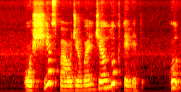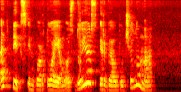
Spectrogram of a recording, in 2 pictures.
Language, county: Lithuanian, Šiauliai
